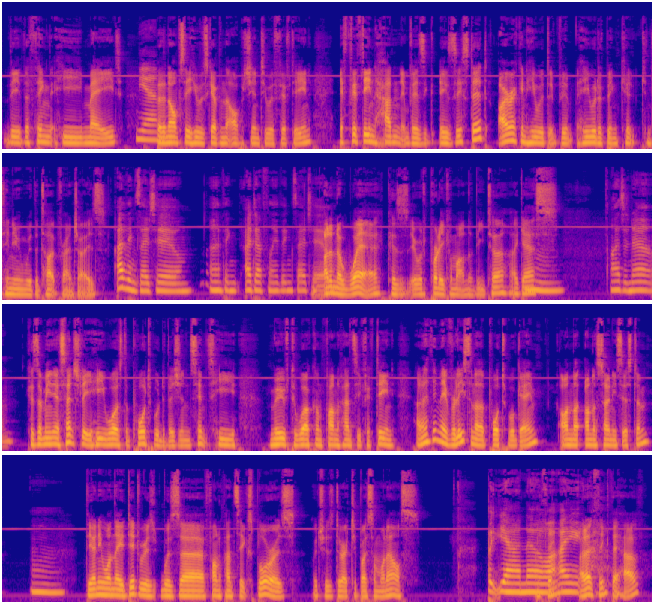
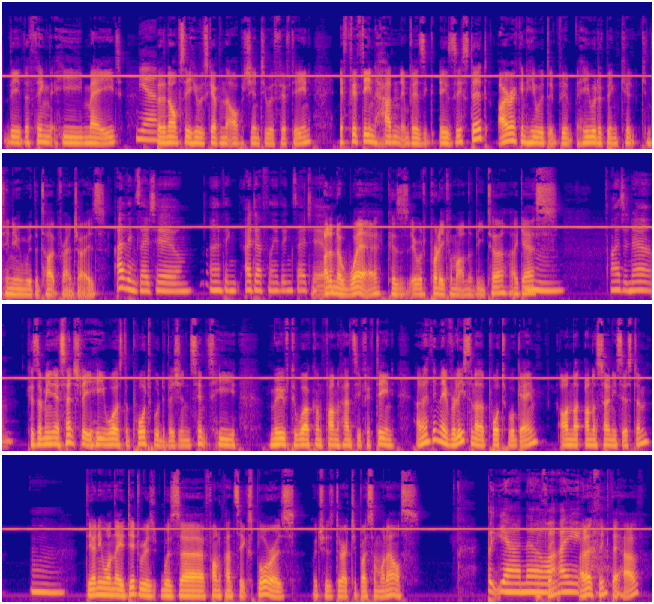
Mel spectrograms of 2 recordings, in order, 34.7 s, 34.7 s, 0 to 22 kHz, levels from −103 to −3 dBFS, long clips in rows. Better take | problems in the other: first | high-pitched whine; loud; throughout; 3 kHz, 8 dB below the speech; faint in the first

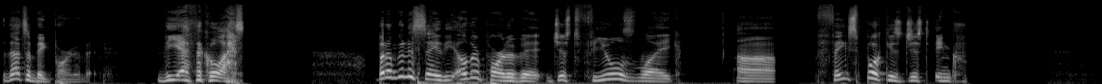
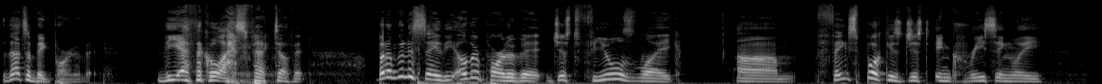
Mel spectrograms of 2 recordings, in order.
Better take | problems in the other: second | audio cutting out; at 2.5 s for 0.5 s, at 8 s and at 9.5 s for 1 s

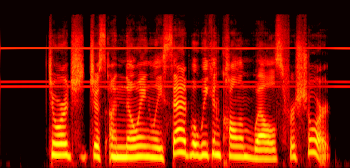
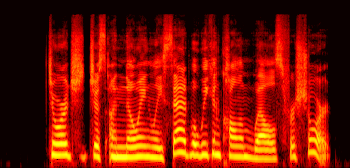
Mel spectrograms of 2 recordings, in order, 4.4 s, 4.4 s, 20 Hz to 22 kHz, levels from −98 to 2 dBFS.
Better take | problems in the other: second | high-pitched whine; faint; throughout; 7.5 kHz, 20 dB below the speech

